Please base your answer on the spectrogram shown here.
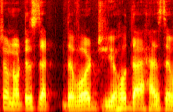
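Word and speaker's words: יהודה: Now when you look at the word Judah in Hebrew, it is Yehuda.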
